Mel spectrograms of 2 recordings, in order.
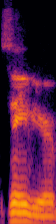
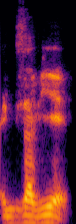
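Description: First: The name is said in an English way. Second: The name is said in a French way.

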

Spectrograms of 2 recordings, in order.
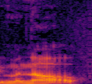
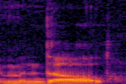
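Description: First: The word is said without a D sound. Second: The word is said with a D sound.

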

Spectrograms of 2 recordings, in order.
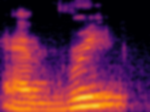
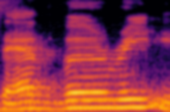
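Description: First: The middle vowel is dropped, giving two syllables. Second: The middle vowel is pronounced, giving three syllables. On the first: The speaker calls it right. "e sim every" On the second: The speaker calls it wrong. "a gente não diz every"

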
